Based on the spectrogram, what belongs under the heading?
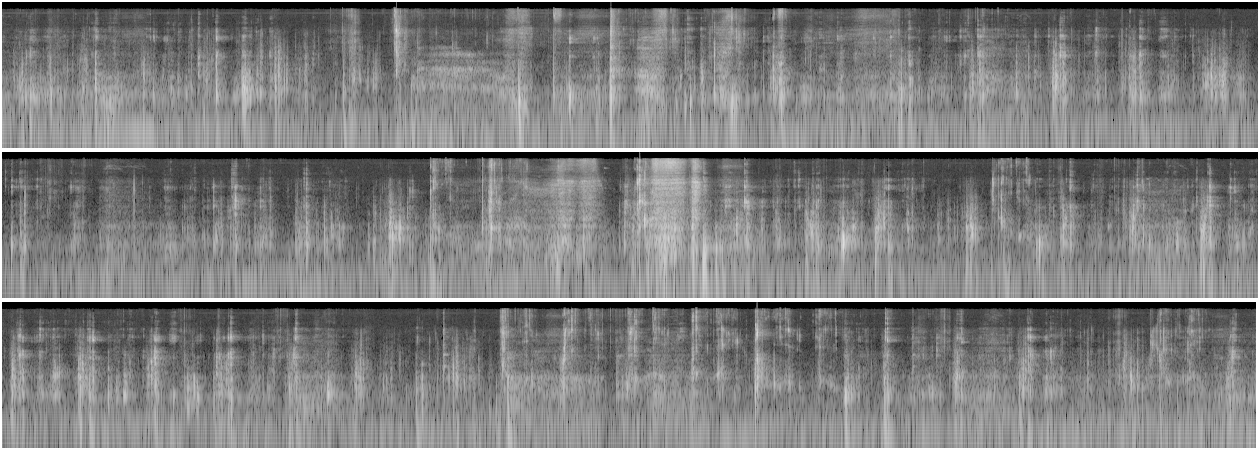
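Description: A person biting and chewing food with frequent crunches and wet clicks, louder and denser about fourteen seconds in.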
